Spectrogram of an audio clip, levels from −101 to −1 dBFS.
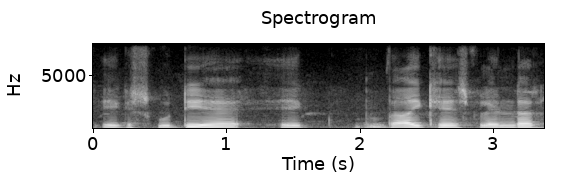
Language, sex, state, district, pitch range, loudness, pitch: Hindi, male, Madhya Pradesh, Katni, 120-135 Hz, -17 LUFS, 125 Hz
